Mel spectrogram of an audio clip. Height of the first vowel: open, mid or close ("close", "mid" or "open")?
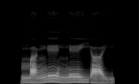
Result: open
